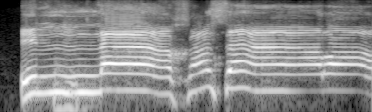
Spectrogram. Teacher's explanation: را زیادہ لمبا ہو گیا، جتنا خسا اتنا ہی را. الا خسارا، اس سے زیادہ لمبا نہیں کرنا.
